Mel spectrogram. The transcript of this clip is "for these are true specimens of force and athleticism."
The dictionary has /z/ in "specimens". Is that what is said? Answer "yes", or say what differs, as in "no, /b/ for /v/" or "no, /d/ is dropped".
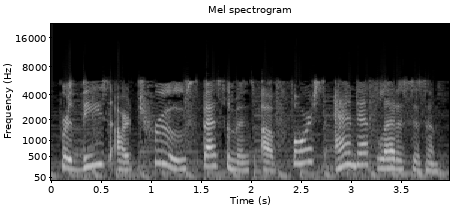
yes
